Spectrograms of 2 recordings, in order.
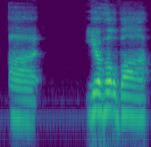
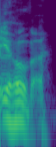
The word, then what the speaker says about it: Yehovah: the Golden Dawn system, you have Yehovah, Adonai, Not Jehovah. No. We never say Jehovah.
